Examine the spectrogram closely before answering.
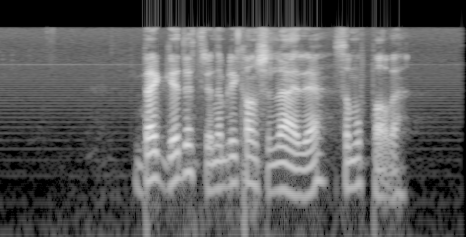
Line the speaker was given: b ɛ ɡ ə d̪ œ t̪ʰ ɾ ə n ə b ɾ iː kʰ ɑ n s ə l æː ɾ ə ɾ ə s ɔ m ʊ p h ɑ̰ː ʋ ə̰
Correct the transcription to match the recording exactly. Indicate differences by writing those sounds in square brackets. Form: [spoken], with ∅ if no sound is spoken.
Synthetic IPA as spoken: b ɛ ɡ ə d̪ œ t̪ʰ ɾ ə n ə b [ɽ] iː kʰ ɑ n [ʃ] ə l æː ɾ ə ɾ ə s ɔ m ʊ p h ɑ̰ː ʋ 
